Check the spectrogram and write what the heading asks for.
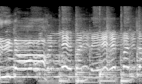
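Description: A Punjabi song performed live: a voice sings with gliding, ornamented pitch over a band with a steady drum beat.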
